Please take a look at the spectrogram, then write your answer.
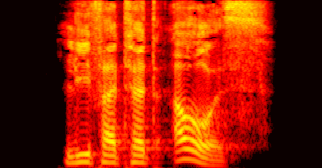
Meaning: inflection of ausliefern: 1. second-person plural preterite 2. second-person plural subjunctive II
- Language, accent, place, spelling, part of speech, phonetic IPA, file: German, Germany, Berlin, liefertet aus, verb, [ˌliːfɐtət ˈaʊ̯s], De-liefertet aus.ogg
